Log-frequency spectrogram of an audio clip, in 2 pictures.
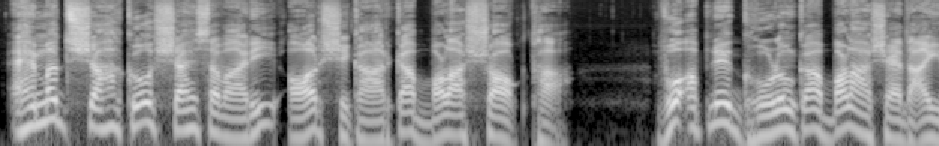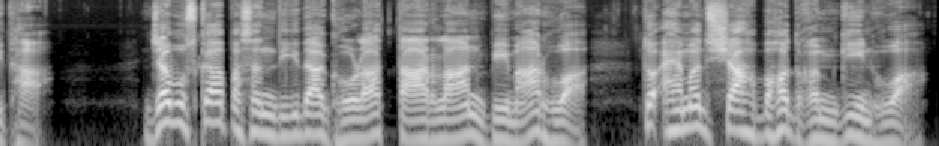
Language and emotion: Urdu, neutral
